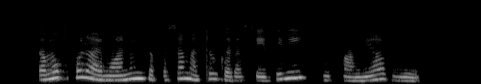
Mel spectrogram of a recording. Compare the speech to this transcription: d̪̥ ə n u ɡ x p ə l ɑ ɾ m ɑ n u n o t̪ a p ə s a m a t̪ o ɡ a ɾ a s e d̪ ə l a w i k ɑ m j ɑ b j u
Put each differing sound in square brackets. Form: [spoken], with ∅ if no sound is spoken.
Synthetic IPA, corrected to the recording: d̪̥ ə [m] u ɡ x p ə l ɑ ɾ m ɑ n u n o t̪ a p ə s a m a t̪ o ɡ a ɾ a s e d̪ ə l [i] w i k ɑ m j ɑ b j u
